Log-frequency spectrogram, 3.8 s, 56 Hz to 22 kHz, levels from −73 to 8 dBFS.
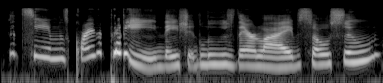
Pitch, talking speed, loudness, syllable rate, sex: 265 Hz, 190 wpm, -18 LUFS, 4.7 syllables/s, female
